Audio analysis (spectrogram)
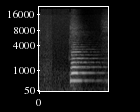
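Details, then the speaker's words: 1968 Ford F100 (360ci V8) horn test after rewiring: alligator clip touched from the terminal behind the steering wheel to ground triggers the relay, giving a loud, clean two-tone blast that fades evenly; both horns working normally. "It activated the relay, closed the circuit so that this horn could get the juice that it needs, and we are looking good."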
